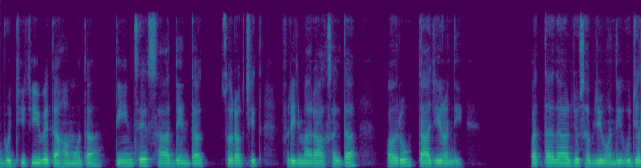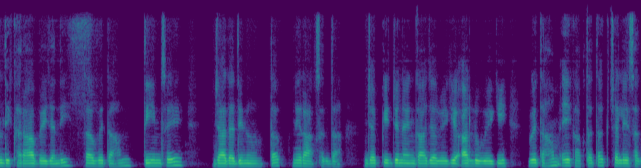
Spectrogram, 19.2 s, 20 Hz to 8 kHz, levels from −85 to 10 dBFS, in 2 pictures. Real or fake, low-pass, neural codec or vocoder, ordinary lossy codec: real; 7.2 kHz; none; AAC, 48 kbps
